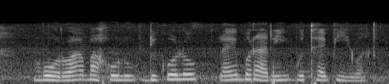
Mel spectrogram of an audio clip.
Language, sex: Tswana, female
